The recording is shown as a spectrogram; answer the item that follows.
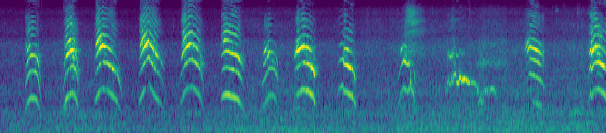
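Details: A cat gives a steady series of short, high, arched meows, about one every seven-tenths of a second, eleven or so in a row, with a softer drawn-out mew near the end.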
